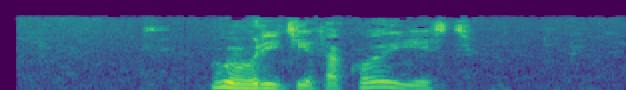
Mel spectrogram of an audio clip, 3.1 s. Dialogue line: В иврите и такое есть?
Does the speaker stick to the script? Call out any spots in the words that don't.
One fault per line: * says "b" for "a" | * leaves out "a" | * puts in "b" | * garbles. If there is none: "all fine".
all fine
